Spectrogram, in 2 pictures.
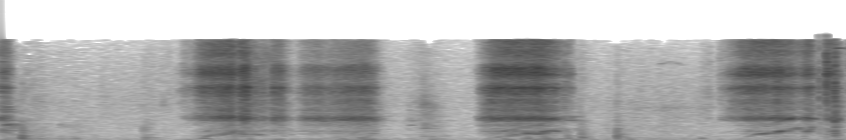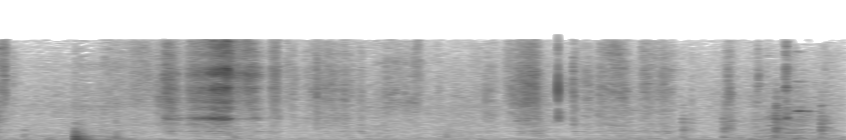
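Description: Nylon paracord being drawn through a weave wrapped on a rifle's underfolder stock arm, rasping as it slides. About four quick pulls come in the first half, then quieter handling of the cord.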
